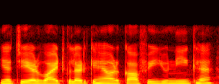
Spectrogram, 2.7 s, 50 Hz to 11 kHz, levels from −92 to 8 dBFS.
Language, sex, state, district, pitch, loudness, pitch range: Hindi, female, Bihar, Saharsa, 195 Hz, -22 LUFS, 185-205 Hz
